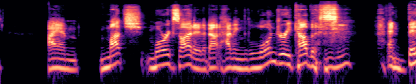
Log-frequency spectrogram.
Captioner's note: chuckles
